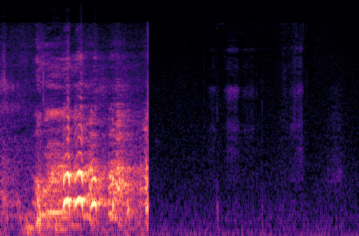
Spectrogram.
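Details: Indoors, a short burst of laughing and chattering voices in a small room, then complete silence.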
